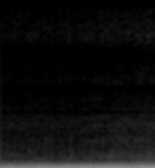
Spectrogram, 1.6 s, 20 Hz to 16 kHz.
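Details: 2007 Infiniti G35 Coupe after an engine swap, first start on an ECU expected to run in limp mode: engine catches and settles into a steady low rumble, building slightly with throttle, with no knocks or misses; normal running.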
